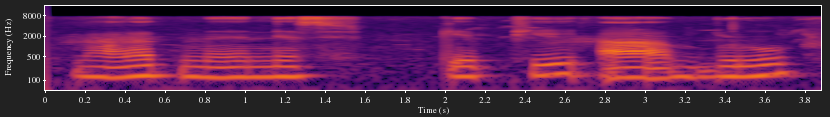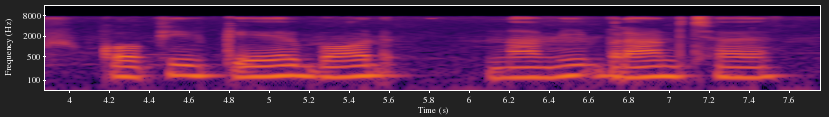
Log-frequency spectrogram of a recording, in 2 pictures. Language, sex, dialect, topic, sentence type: Maithili, male, Bajjika, agriculture, statement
